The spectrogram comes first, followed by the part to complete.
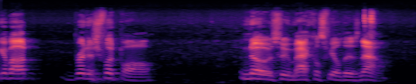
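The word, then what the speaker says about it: Macclesfield: Um John Rooney is the manager of and I'm going to get this name wrong, but M Castlefield Macklesfield. Mlesfield. Macklesfield.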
